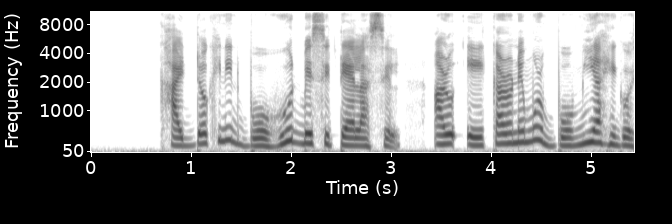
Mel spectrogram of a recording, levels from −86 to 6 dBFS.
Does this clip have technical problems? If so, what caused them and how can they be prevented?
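No, nothing technical goes wrong in this speech recording, so there's nothing here that needs preventing.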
